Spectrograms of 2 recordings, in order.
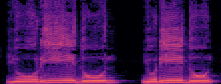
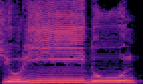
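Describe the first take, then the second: First: يريدون with ii clipped; wrong short madd. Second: يريدون with ii dragged too long; wrong overlong madd. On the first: Teacher demonstrating a too short ya mistake. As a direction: cut يريدون vowels short. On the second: Teacher showing a wrong overlong ya. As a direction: overstretch يريدون. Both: Shown as a demonstration. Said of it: "ما ينفعش".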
